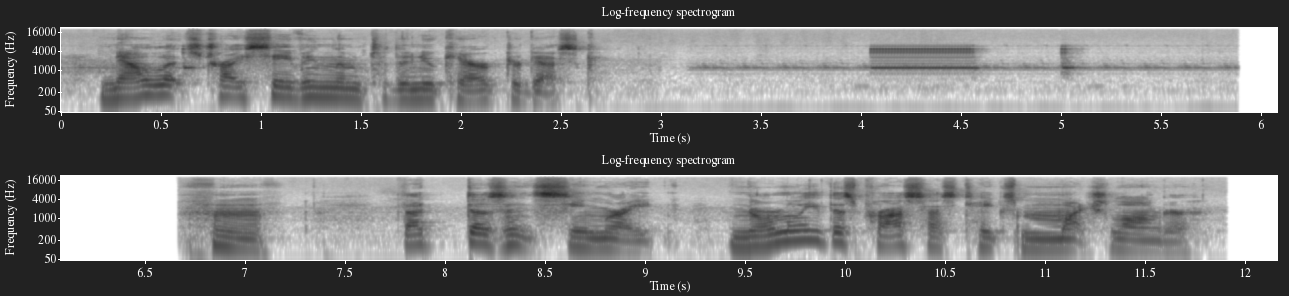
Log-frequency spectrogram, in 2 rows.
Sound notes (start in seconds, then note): 4.0 c64 floppy disk sounds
